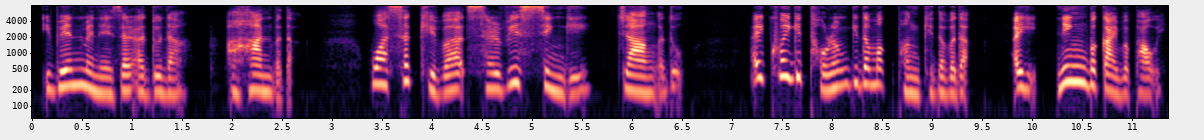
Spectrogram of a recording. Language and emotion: Manipuri, sad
